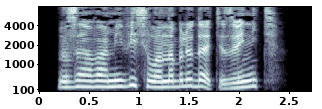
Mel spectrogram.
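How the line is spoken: Conciliatory tone. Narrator (Russian): ответил он примирительным тоном

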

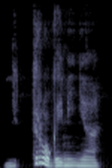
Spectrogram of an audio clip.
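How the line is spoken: Snapping retort. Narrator (Russian): огрызнулась Сеодара

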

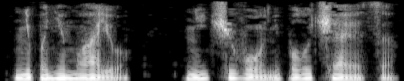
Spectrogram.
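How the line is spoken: Whisper from lipless mouth. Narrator (Russian): прошептал безгубый рот

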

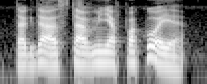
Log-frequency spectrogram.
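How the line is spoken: Sharp. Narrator (Russian): резко вымолвил он

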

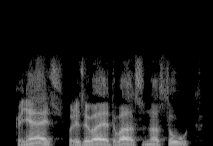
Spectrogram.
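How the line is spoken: Solemn proclamation. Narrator (Russian): торжественно провозгласил Волхв

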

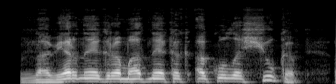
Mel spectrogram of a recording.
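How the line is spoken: Timid guess. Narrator (Russian): робко высказал предположение Сергей

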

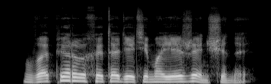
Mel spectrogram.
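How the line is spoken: Smirking reply. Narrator (Russian): с прищуром ответил мужчина, хмыкнув от такой заботы

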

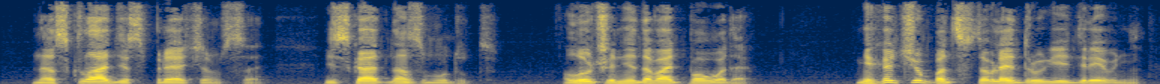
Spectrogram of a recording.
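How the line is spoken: Quiet reply. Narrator (Russian): негромко ответил я

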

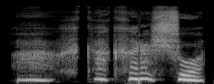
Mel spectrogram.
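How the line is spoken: Whisper. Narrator (Russian): прошептала она

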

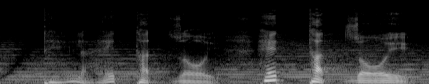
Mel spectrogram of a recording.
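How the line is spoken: Sighing old man. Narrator (Vietnamese): Ông ngoại Nhật lắc đầu thở dài, nói với Nhật

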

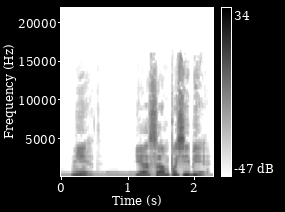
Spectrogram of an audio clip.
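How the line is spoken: Calm reply. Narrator (Russian): спокойно отвечаю

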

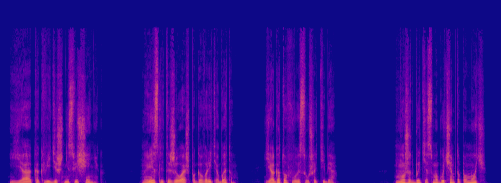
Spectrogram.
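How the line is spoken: Soft but firm. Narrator (Russian): мягко, но решительно произнес он наконец

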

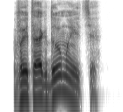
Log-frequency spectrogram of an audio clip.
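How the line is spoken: Sighing. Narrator (Russian): он вздохнул

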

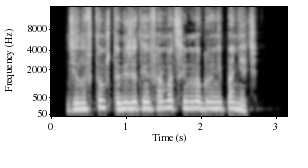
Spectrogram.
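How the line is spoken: Sighing. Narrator (Russian): вздохнула Тилирха

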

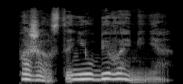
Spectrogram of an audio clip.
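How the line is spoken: Muttered. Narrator (Russian): пробормотала

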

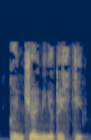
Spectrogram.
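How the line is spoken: Hoarse rasp. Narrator (Russian): хриплю

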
